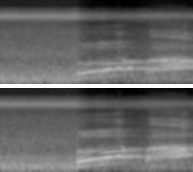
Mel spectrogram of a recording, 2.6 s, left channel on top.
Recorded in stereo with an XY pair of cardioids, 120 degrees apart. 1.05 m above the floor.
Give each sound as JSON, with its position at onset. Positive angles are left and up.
{"t": 1.0, "sound": "a scream", "azimuth_deg": -55, "distance_m": 0.5}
